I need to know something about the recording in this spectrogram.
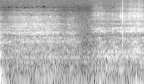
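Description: Near silence: a single sharp click at the very start, then faint breathing as the pipe smoker lets out a breath between puffs.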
